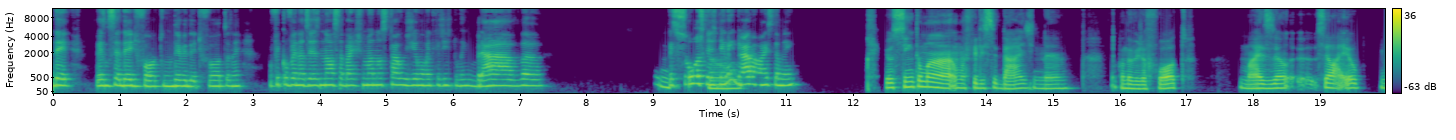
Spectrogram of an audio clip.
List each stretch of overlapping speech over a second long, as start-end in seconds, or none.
none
